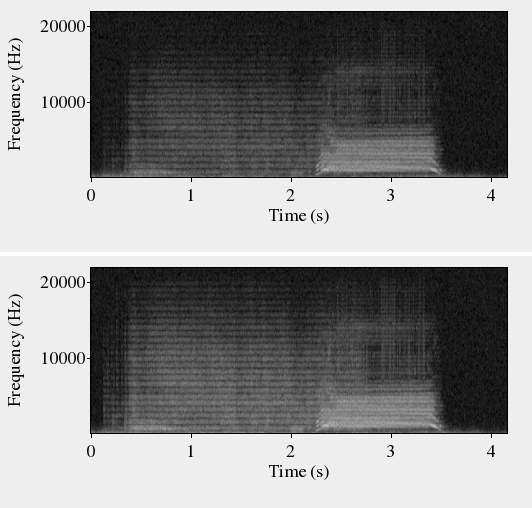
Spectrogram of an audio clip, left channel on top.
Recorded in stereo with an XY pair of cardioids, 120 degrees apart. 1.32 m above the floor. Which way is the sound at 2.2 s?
25° right.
